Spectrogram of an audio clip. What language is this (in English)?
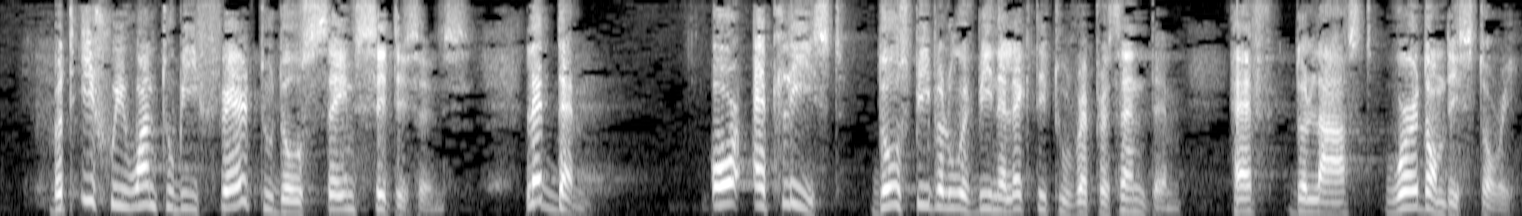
English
